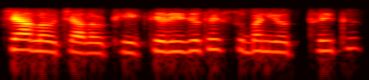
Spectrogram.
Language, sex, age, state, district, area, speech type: Kashmiri, female, 30-45, Jammu and Kashmir, Shopian, rural, conversation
